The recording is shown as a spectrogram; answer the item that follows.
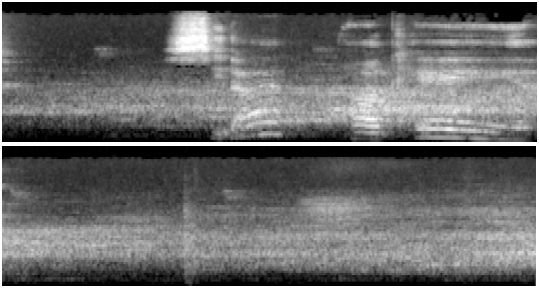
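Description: A woman's breath, then a few seconds of soft wordless vocal sounds, rising and falling in pitch, ending about four seconds in; the rest is quiet room tone.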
